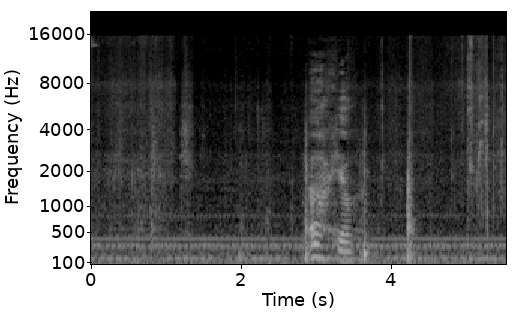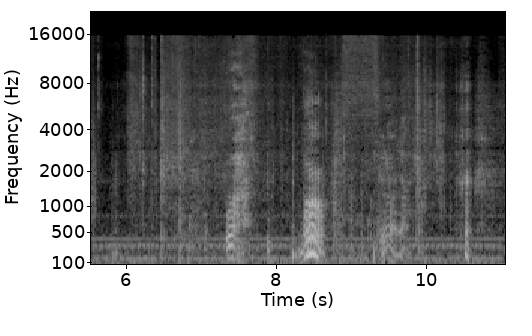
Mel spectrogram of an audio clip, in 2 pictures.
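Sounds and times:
man groaning: 0:07.3 - 0:09.8.

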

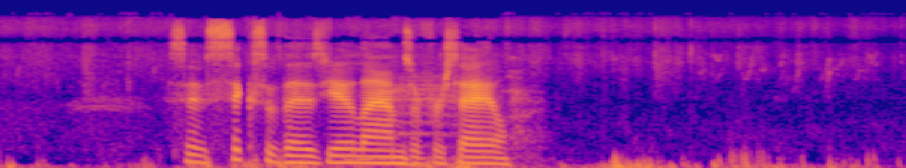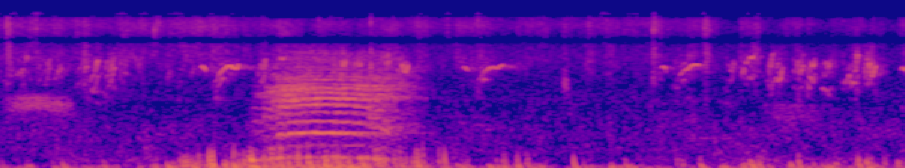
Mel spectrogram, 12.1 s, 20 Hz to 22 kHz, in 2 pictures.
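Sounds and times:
lamb bleating: 0:07.7 - 0:08.7.

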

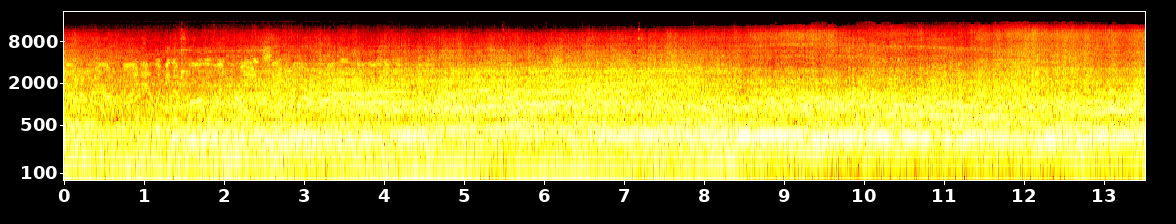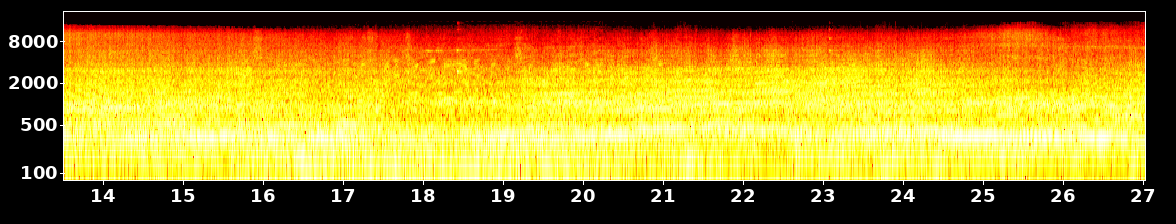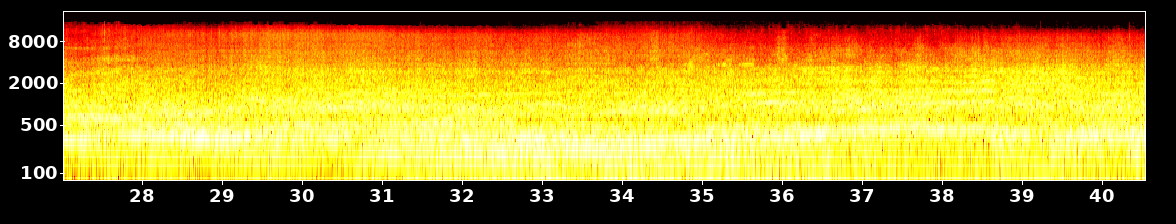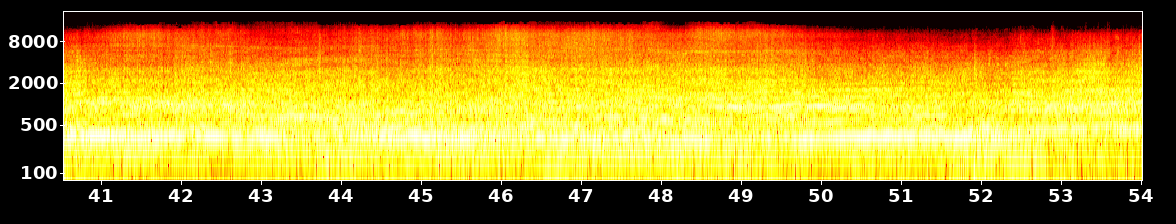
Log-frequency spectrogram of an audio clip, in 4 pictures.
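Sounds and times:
race car engines running hard: 0:00.0 - 0:54.0.

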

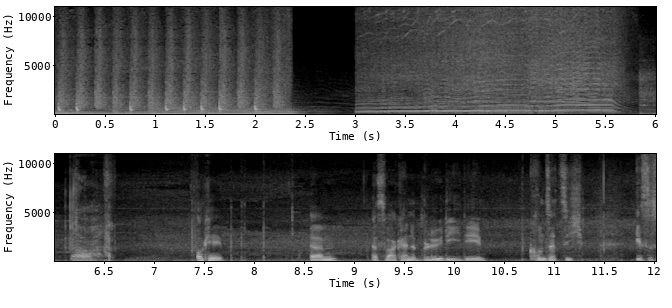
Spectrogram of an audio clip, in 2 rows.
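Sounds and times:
drone propellers whining: 0:02.5 - 0:12.0
drone motors spinning down: 0:02.6 - 0:06.1.

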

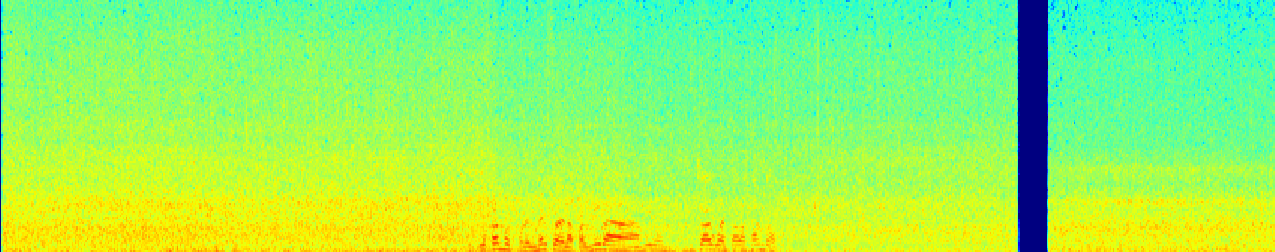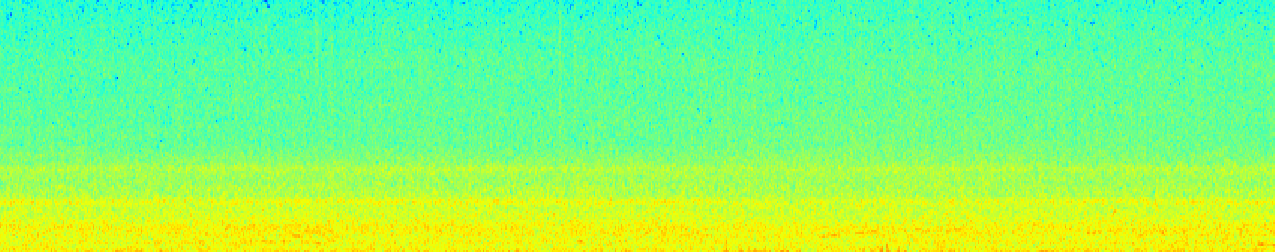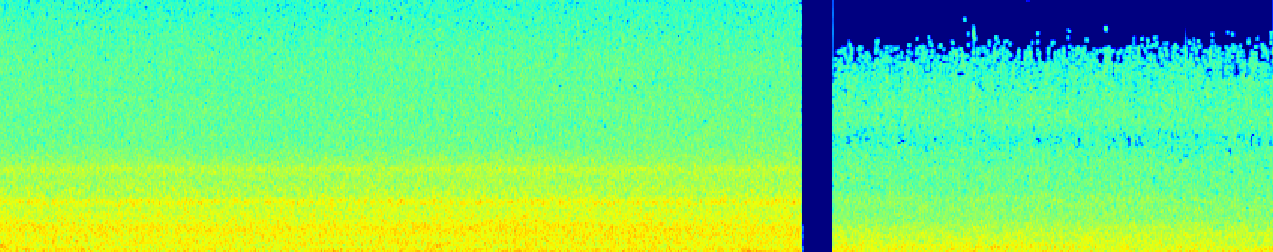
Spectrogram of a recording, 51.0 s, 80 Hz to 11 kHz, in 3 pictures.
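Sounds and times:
floodwater rushing: 0:00.0 - 0:50.9
heavy rain: 0:00.0 - 0:50.9.

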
